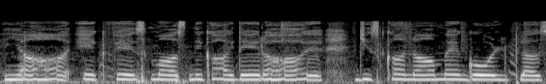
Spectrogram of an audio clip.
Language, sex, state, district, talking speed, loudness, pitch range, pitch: Hindi, female, Odisha, Khordha, 155 wpm, -13 LUFS, 215-230 Hz, 220 Hz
